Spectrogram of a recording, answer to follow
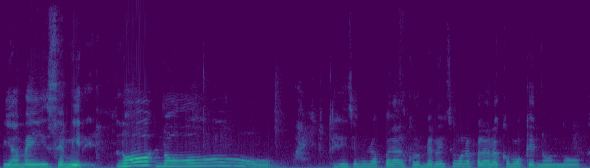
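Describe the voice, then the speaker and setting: A woman from Venezuela, in her thirties, telling her migration story as an interview guest in halting speech with restarts and quoted dialogue. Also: mid-range voice, level tone, dark tone. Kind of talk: emotional personal testimony.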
